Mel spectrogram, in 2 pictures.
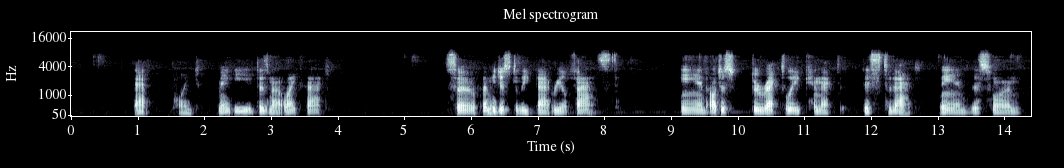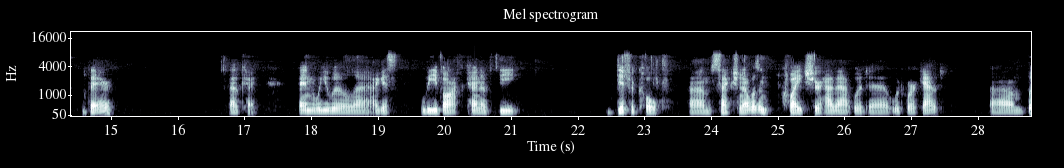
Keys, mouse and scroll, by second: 0.3 click, 1.3 ctrl+z, 5.0 click, 6.1 Delete, 8.0 click, 9.4 shift+click, 11.3 c, 13.0 click, 14.1 shift+click, 14.6 typing, 15.6-16.8 scroll down 7, 18.5 click, 19.1 click, 19.9-22.7 drag, 23.0 click, 23.4-25.5 scroll up 3, 26.2-27.3 scroll down 2, 27.3-28.8 scroll down 1.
